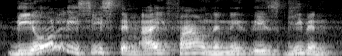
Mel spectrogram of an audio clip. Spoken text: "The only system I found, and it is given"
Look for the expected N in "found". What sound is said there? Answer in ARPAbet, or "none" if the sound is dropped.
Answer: N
